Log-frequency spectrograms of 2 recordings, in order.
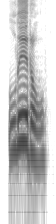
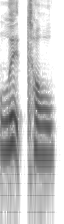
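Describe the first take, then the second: First: The middle consonant sounds like a soft D. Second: The middle consonant is a crisp T. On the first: The speaker calls it right. "every T is a D" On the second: The speaker calls it wrong.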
